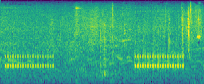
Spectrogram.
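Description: A mobile phone ringing twice with an electronic ring: two notes sounding together with a fast trill. Each ring lasts about a second, with a pause of about a second and a half between them.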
